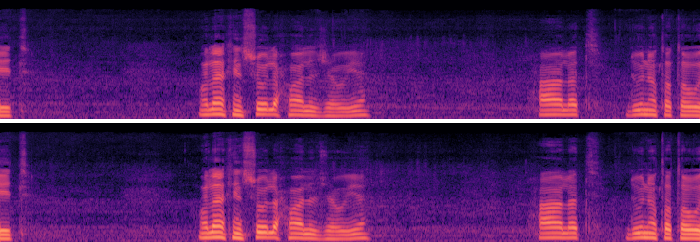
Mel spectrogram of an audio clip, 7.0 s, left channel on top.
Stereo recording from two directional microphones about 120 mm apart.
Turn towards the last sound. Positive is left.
turn(degrees=-75)  # may be behind; listen again after turning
